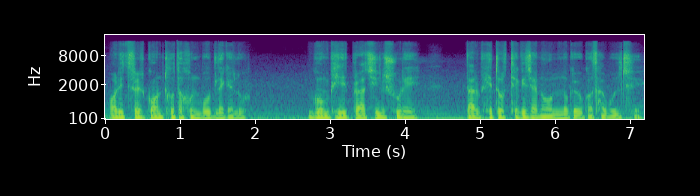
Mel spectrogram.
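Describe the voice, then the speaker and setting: Low, dark-toned male horror narrator. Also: flat delivery, unhurried, a little hiss or hum. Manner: dramatic, suspenseful. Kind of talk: scripted horror story narration.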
